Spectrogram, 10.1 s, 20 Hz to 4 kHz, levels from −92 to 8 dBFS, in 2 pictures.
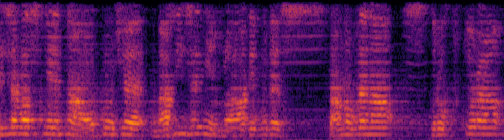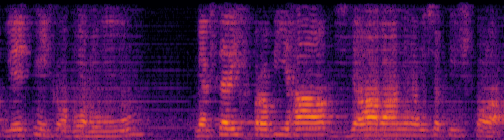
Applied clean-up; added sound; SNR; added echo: neural separator model SepFormer DNS4.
